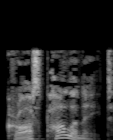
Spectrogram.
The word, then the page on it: cross-pollinate: British English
